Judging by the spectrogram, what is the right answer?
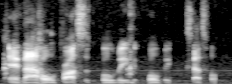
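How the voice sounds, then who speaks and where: A man's voice: deep voice, completely flat delivery, quick pace, noisy background. A man running a casual tabletop game as game master, with a joking, profane way of talking.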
